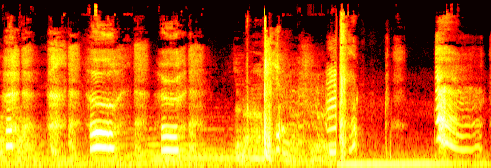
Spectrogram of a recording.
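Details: Baby vocalizing and laughing over background music, with two sudden sharp bursts fitting small infant sneezes; baby sneeze.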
